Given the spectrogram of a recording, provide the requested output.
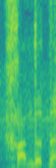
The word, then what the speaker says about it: Llandudno: I've had it in there's one in Llandudno, and it's Did you just say that proper then? yeah, Say that again. Llandudno.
